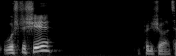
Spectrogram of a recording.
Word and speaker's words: Worcestershire: Can I pronounce Worcestershire? I know it's not Worcester. It's like Worcestershire, right? Worcestershire?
